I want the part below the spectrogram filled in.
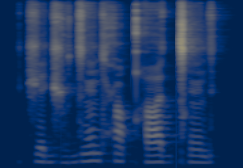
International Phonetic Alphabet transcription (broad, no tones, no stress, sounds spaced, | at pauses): t͡ʃ e d͡ʒ o̤ d͡z ẽ d ħ õ qʰ æ d ǀʰ ẽ d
